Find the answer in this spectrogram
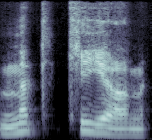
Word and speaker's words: McKeown: So, because when I say McKeown, I'm thinking of McKeown's Lager, who used to sponsor Blackburn Rovers. And yeah. that's spelled very different to your name, but Yeah. there you go. For those listening along at home, McKeown, McKeown. McKeown.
